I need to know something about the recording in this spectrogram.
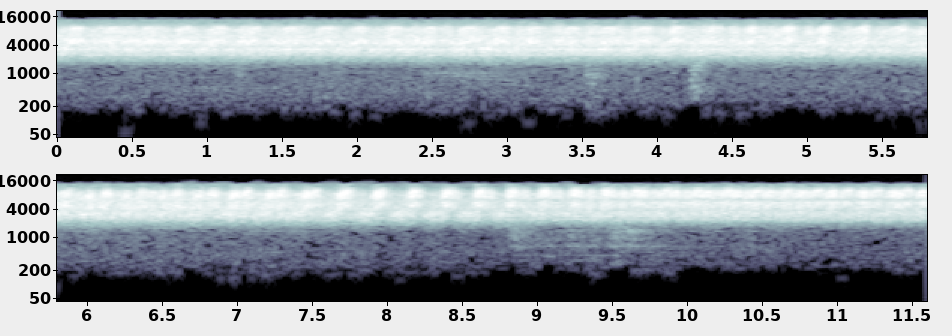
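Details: Newly emerged cicadas, after roughly ten years below ground, chorusing loudly together; continuous high shrill buzz with faint pulsing ripples, steady in volume throughout.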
